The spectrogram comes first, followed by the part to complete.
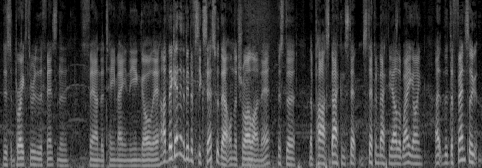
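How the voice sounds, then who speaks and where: A man's voice: mid-range voice, fast talker, few pauses. Nasal-voiced man doing chatty sports commentary. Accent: Australian. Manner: relaxed, chatty, laughs easily. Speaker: color commentator. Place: outdoor sports ground.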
